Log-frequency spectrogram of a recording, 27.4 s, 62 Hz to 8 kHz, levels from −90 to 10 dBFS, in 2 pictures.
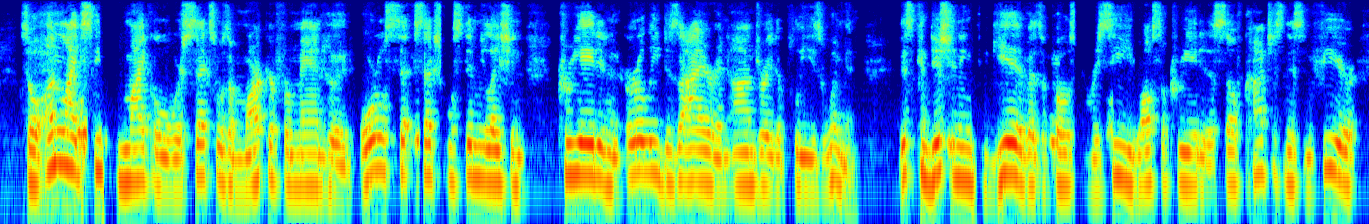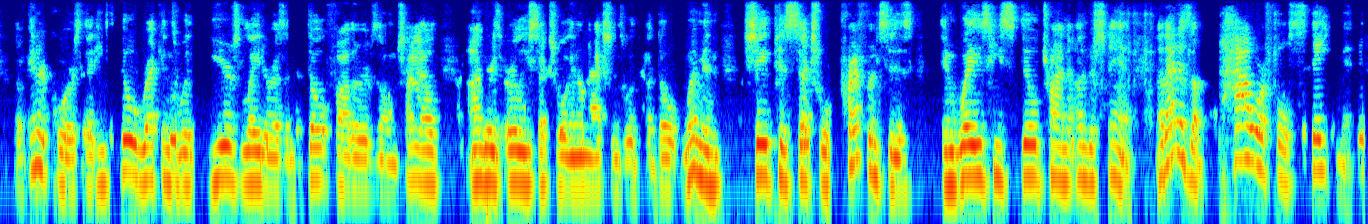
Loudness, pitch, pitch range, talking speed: -17 LUFS, 155 Hz, 140-175 Hz, 175 wpm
